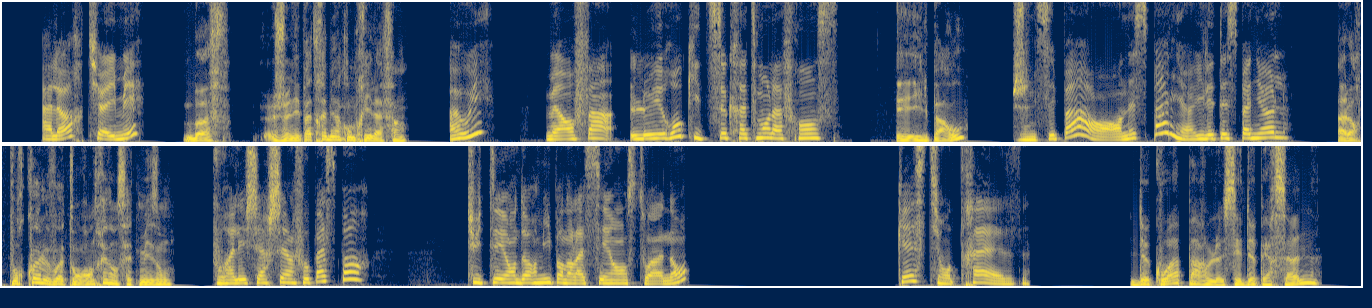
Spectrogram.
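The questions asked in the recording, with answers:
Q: De quoi parlent ces deux personnes?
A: D'un film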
